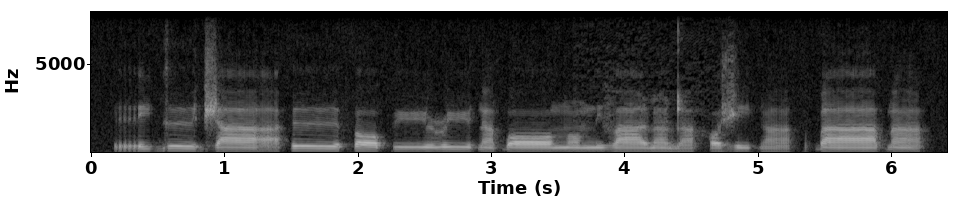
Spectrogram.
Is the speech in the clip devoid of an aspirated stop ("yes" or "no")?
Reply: yes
